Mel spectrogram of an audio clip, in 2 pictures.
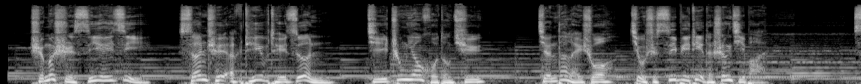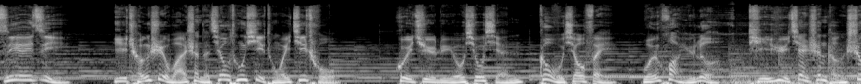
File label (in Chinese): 男 宣传 地产 年轻; 城发投·云和赋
